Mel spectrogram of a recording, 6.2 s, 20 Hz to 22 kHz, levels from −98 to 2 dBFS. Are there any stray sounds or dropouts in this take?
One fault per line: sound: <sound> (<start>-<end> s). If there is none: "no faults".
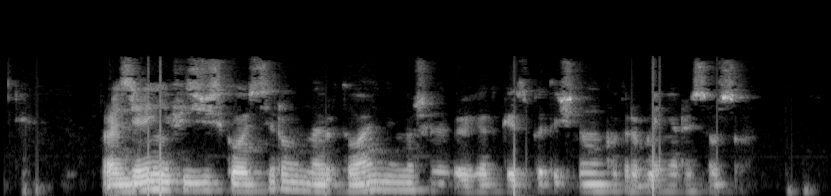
no faults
